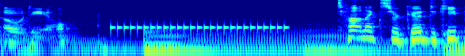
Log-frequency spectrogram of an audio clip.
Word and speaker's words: Odile: Okay, so it is pronounced Odile.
